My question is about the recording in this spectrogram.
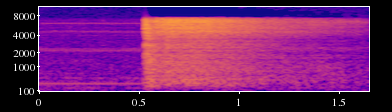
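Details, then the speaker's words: Polytron refrigerator not cooling, empty refrigerant, during regas with new filter: charging line cut and reconnected to test compressor pressure; sudden loud gas hiss slowly fading, compressor still pumping strongly. "Saya akan tes bahwa tekanan kompresor ini masih bagus atau tidak. Ini artinya kalau misalkan presnya lemah ya enggak bisa lanjut."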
